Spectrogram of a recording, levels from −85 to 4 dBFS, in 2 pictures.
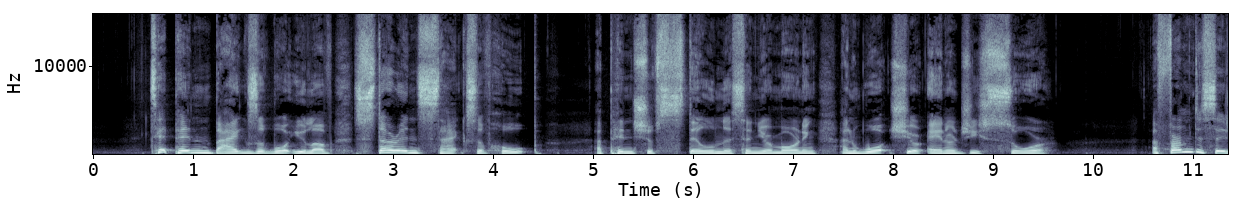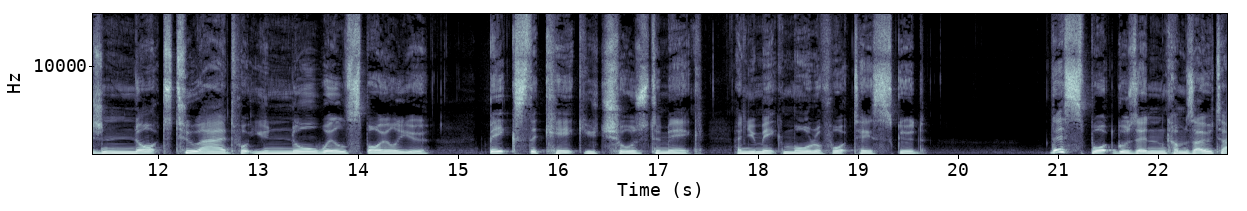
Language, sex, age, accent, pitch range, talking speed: English, male, 40-59, British, 120-160 Hz, 140 wpm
